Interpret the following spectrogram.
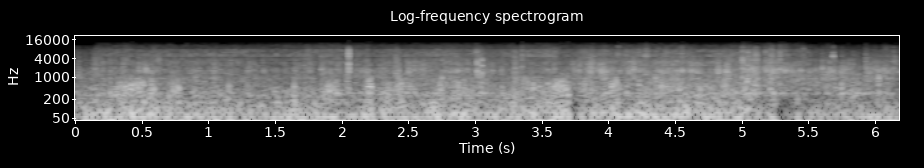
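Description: Wind buffeting the microphone in a steady low rumble as a mountain bike runs fast downhill on a rough, rocky trail, with tyre noise and scattered sharp clicks and knocks from the bike rattling over the terrain.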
